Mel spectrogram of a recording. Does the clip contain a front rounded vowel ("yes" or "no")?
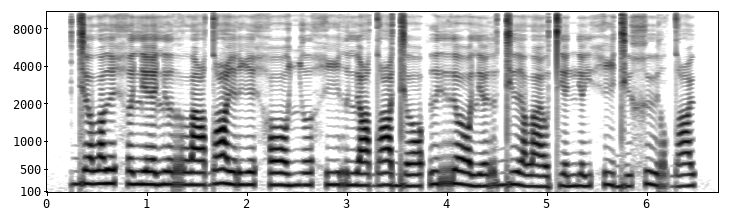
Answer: yes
